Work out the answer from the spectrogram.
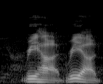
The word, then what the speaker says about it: Riyadh: Riyadh.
